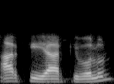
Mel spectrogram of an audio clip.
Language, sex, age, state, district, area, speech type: Bengali, male, 60+, West Bengal, Bankura, urban, conversation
